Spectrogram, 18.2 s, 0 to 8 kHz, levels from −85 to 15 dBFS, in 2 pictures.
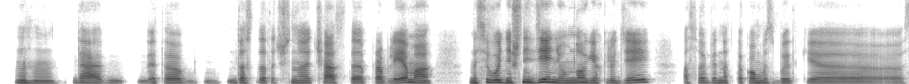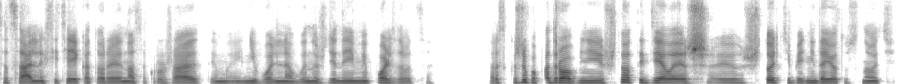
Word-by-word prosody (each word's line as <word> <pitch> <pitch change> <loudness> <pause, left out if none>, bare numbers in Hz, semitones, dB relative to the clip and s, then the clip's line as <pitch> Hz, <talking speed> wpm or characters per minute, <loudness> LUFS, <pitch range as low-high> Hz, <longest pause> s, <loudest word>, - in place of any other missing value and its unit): Мгм. 175 -3 -1
Да, 185 -3 +3
м, 175 -3 -10
это, 180 0 -1 0.2
м, 175 0 -16
достаточно 195 -1 -2
частая 180 -2 +2
проблема 180 +2 +5 0.4
на 190 - +2
сегодняшний 215 +1 +4
день 225 -1 +7
у - - +1
многих 195 0 +2
людей, 195 +6 +1 0.3
особенно 185 0 -4
в - - -34
таком 185 -1 0
избытке, 170 -1 -6
э, 155 -2 -3
социальных 165 -4 0
сетей, 175 0 -2
которые 150 -2 -4
нас 150 0 -2
окружают, 160 +3 -3
и 150 - -12
мы 150 +1 -5
невольно 155 -1 -3
вынуждены 160 +2 -3
ими 160 0 -1
пользоваться. 155 -4 -4 0.6
Расскажи 170 +6 -4
поподробнее, 185 -3 +2
что 220 +5 -1
ты 210 -1 -4
делаешь, 175 -2 +3
э, 175 0 -8
что 205 +3 -1
тебе 185 -3 -8
не 175 0 -2
дает 165 -1 0
уснуть? 165 0 -6
175 Hz, 135 wpm, -24 LUFS, 160-190 Hz, 0.6 s, день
